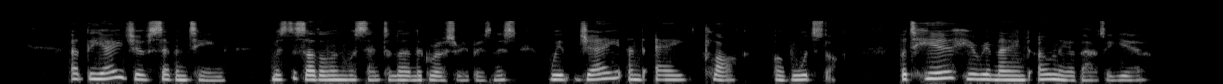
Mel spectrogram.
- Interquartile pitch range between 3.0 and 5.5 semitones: No, narrow, 2.4 semitones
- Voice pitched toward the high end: Yes, high, 210 Hz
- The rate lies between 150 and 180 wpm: No, average, 140 wpm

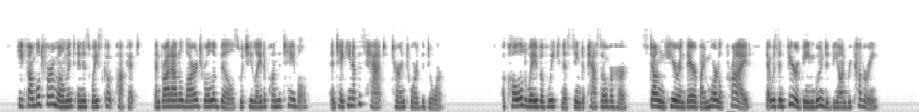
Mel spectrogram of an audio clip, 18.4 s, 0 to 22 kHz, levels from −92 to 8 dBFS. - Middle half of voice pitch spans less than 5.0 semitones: Yes, average, 2.9 semitones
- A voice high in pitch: Yes, high, 205 Hz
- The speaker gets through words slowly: No, average, 190 wpm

